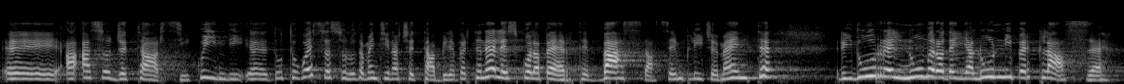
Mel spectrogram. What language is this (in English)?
Italian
